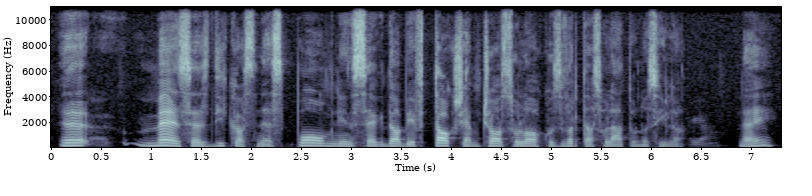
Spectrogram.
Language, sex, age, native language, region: Slovenian, female, 60+, Slovenian, Pomurje region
